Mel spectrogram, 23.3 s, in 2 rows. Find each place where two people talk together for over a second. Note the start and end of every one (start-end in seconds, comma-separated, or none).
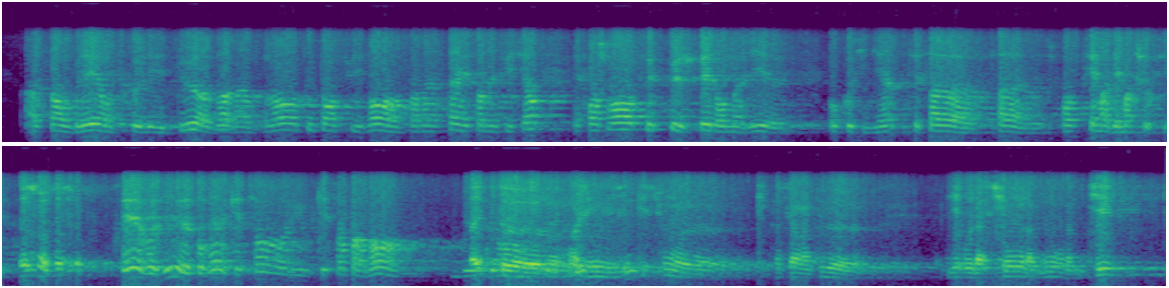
16.3-17.6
